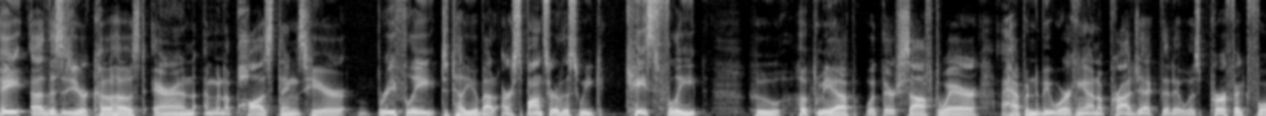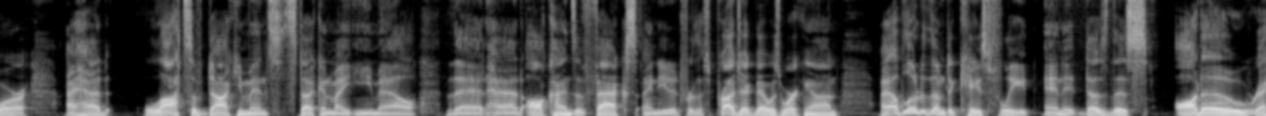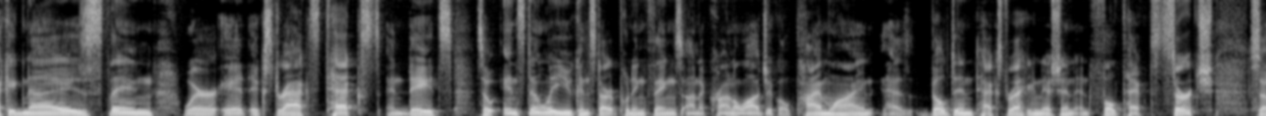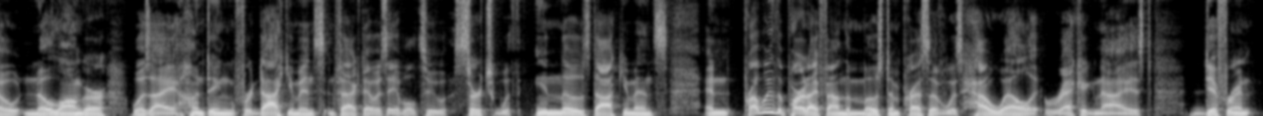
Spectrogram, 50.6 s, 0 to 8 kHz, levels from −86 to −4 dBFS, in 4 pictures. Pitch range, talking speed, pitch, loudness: 100-130 Hz, 165 wpm, 110 Hz, -20 LUFS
